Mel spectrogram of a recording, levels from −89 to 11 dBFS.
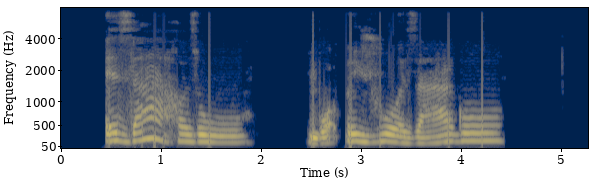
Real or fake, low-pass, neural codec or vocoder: real; 7.2 kHz; none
